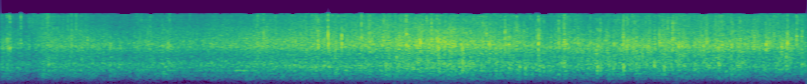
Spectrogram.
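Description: Foam packing peanuts spilling and tumbling out of a cardboard box, together with crinkling wrapping paper, as a tall wrapped plant is pulled up through them. It makes a dense, steady rush of many small light hits, like rain.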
